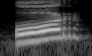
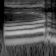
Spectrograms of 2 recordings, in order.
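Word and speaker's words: עור: son es interesante que la palabra piel y la palabra luz en hebreo suenen iguales pero se escriben diferente or piel or luz el or or de piel empieza con una a y or de luz empieza con una Alf entonces pasaron de luz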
